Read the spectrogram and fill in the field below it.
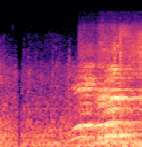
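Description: A man speaks loudly into a microphone in a large echoing hall.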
